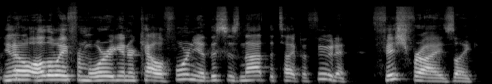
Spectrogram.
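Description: Chatty high-voiced man in his thirties. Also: brisk. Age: 30s. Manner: chatty, uses "dude" and "bro". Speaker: podcast host. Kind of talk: casual interview chat.

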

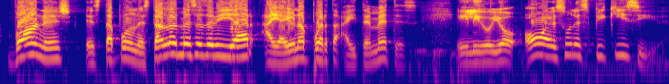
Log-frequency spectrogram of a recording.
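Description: A man in his twenties with a Mexican accent, a podcast guest telling a story in casual chat, animated, slangy and swearing often. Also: fairly high pitch, brisk, clear, resonant tone. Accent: Mexican Spanish. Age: 20s.

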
